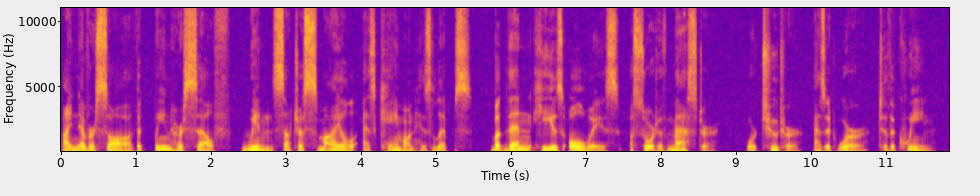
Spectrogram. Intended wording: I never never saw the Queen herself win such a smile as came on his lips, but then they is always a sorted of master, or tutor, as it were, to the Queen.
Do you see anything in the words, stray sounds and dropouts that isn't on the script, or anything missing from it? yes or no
yes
